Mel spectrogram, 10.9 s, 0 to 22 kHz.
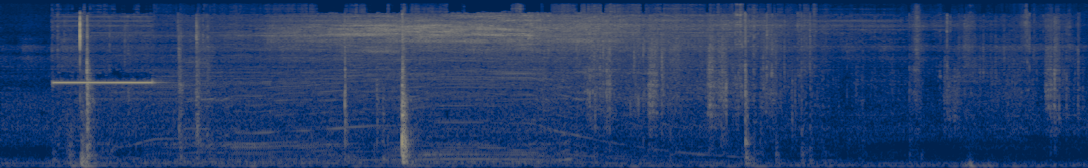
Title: Knocking noise from power tailgate on 2016 Acura RDX Elite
